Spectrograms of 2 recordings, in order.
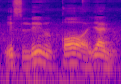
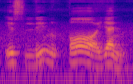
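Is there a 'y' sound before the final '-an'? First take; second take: yes; yes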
